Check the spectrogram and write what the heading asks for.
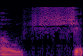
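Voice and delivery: muttered under breath. Waving a gun at a panicking driver, the narrator mutters. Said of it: "I mutter".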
